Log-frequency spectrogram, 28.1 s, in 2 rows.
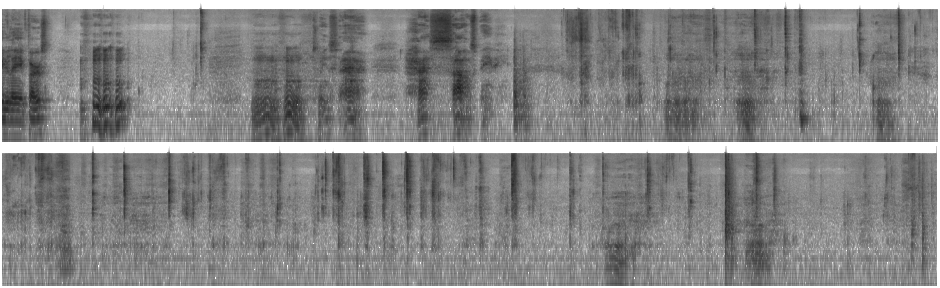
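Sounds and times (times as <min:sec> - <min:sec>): crunchy chewing of fried chicken: 0:08.2 - 0:28.0.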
